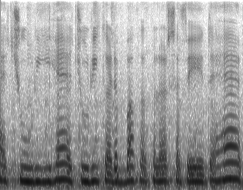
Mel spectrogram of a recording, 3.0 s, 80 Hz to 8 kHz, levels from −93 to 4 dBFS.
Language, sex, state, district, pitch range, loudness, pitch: Hindi, female, Jharkhand, Deoghar, 215-225 Hz, -12 LUFS, 220 Hz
